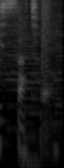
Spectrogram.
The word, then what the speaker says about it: subtle: Subtle, you spell it S-U-B-T-L-E. But why is the B in the middle?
